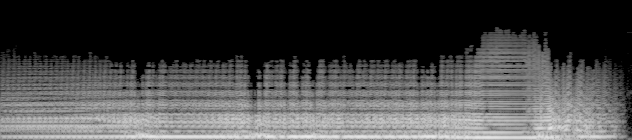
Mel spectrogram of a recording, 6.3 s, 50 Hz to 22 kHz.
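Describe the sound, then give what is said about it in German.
A computer-generated sound of a 10-metre-long trumpet that does not really exist drones on a deep, steady low note with buzzy, brassy harmonics, swelling into a brighter, harsher blare near the end before cutting off. Loud throughout, no voices. “Und diese ist 10 Meter lang.”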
